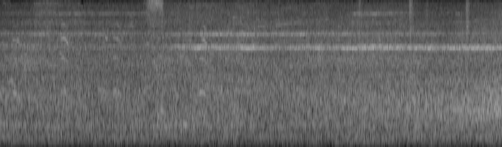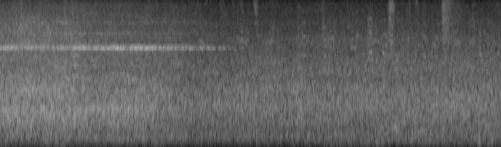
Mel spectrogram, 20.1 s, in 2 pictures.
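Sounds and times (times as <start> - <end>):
high wheel squeal: 0.0 - 15.0
train rumbling over tracks: 0.0 - 20.0.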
